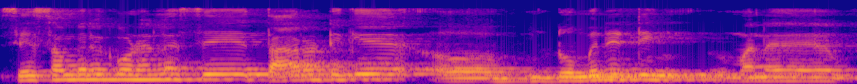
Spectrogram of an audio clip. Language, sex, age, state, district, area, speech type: Odia, male, 45-60, Odisha, Khordha, rural, spontaneous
